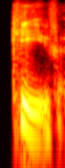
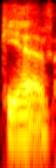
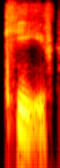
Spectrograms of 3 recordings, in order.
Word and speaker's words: Kyiv: And two things I've learned in this process is it's now Kyiv instead of Kiev. I guess that was a Russian pronunciation of the word Kiev, was a Russian pronunciation. So now we call it Kyiv.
